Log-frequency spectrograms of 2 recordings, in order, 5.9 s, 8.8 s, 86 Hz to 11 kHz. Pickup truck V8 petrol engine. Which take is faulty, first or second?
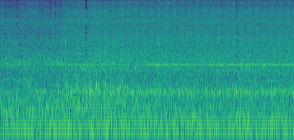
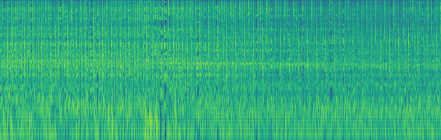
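second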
